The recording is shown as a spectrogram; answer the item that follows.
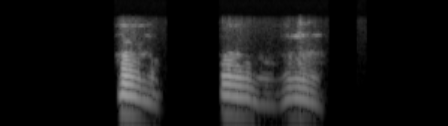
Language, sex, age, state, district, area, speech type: Hindi, male, 45-60, Bihar, Madhepura, rural, conversation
